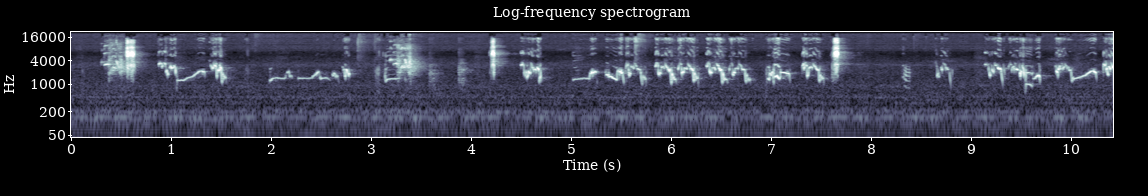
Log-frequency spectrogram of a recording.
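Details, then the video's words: Happy pet budgie chirping in a rapid chattering warble. It mixes short rising and falling whistled notes with sharp clicks and buzzy squawks, almost nonstop over ten seconds. A faint low hum runs beneath. "Happy budgie chirping sounds"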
